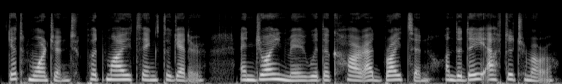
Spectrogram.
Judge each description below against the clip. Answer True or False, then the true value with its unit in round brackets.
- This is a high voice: True (200 Hz)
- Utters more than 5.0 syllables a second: True (5.4 syllables/s)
